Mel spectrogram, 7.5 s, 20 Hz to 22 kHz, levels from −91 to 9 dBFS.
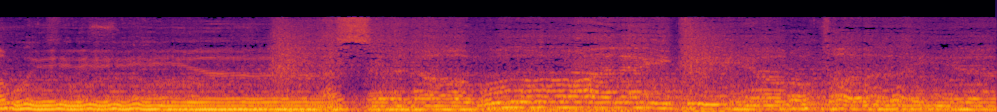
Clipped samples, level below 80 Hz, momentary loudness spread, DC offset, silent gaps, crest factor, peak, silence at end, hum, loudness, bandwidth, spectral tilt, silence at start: under 0.1%; -24 dBFS; 5 LU; 0.8%; none; 8 dB; -2 dBFS; 0 s; none; -12 LUFS; 12 kHz; -7 dB/octave; 0 s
